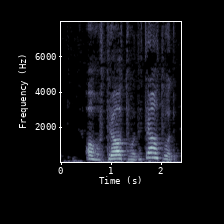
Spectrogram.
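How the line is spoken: Anguished exclaiming. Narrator (Italian): esclamò il signor Wickfield, torcendosi le mani

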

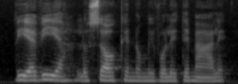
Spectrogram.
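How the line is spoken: Sighing. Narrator (Italian): e mise un sospiro

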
